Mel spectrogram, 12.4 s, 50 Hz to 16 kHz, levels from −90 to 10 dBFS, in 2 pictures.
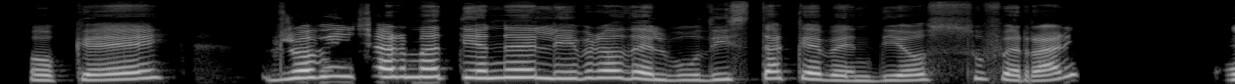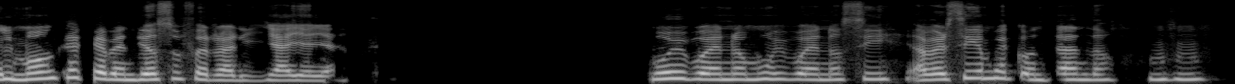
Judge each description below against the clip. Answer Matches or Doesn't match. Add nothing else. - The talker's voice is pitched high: Matches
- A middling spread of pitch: Matches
